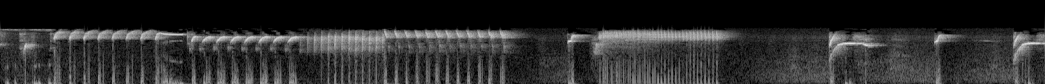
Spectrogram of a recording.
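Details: Male Timbrado canary in a breeding cage singing to an unresponsive new hen: fast repeated chirping trills, a warbling rolled passage, a bright sustained trill, then quieter pauses broken by short whistled notes.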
